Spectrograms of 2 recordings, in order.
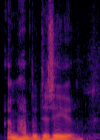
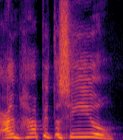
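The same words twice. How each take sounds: First: It sounds flat and unenthusiastic. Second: It sounds warm and sincerely excited.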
